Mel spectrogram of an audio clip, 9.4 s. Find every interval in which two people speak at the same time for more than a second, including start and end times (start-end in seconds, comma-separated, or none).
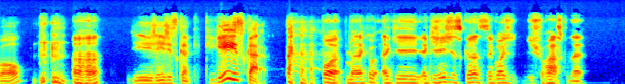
none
